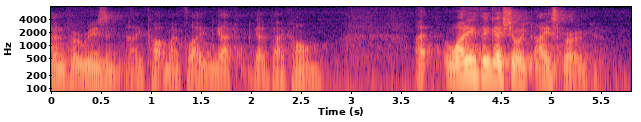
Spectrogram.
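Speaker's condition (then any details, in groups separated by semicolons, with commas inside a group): Parkinson's disease; says some words are hard or tough to say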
